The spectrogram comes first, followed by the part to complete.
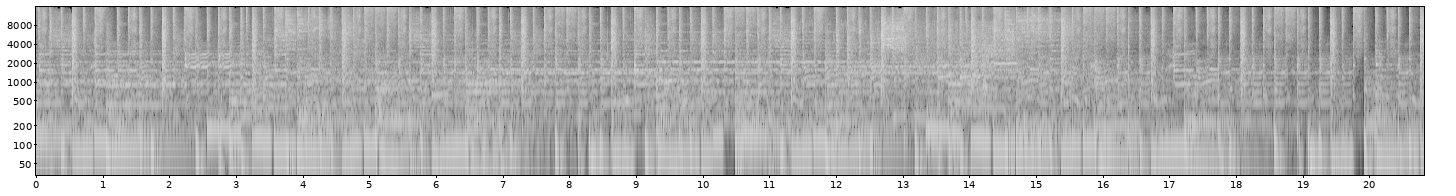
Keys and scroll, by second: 0.4 ctrl+z, 0.9 ctrl+z, 1.5-2.5 ctrl+z.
